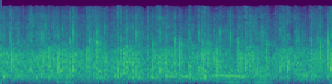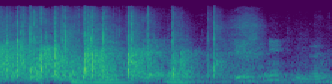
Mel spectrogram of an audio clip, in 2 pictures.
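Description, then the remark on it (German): An audience breaks into dense, sustained applause, many hands clapping loudly for several seconds before it thins out and fades toward the end. “Das hat auch einen Applaus verdient, dass man das nebenher alles noch schafft.”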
